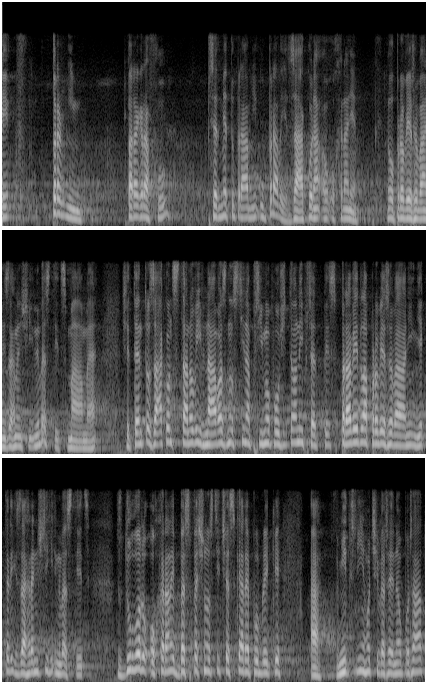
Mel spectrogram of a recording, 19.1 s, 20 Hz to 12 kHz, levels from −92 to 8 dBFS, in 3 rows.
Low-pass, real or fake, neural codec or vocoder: 7.2 kHz; fake; codec, 16 kHz, 8 kbps, FunCodec, trained on Chinese and English, 25 frames a second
